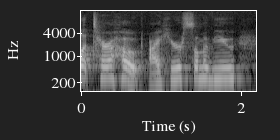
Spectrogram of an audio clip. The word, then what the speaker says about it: Terre Haute: We call it Terre Haute. I hear some of you, when you're making videos, you call it Terre Haute. In Indiana, we pronounced it Terre Haute.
